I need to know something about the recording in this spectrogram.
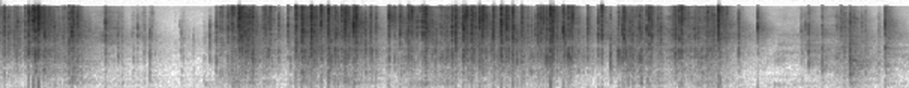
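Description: Plastic packaging bag crinkling as it is handled, in irregular bouts with a short lull about a second in and another near the end.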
